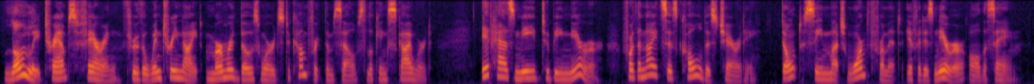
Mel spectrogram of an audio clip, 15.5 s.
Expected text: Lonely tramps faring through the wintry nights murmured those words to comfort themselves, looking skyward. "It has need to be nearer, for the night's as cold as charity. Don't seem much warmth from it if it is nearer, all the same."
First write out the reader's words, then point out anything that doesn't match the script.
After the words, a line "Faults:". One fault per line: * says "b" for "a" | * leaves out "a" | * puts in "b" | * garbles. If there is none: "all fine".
Lonely tramps faring through the wintry night murmured those words to comfort themselves, looking skyward. "It has need to be nearer, for the night's as cold as charity. Don't seem much warmth from it if it is nearer, all the same."
Faults:
* says "night" for "nights"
